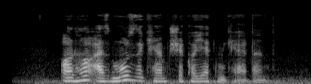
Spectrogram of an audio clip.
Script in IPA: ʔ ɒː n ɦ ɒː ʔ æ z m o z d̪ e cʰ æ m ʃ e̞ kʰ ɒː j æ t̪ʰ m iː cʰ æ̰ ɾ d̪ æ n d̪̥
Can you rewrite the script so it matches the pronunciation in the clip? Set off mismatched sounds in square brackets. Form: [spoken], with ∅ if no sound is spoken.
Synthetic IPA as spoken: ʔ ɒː n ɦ ɒː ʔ æ z m o z d̪ e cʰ æ m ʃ e̞ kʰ ɒː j æ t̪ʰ m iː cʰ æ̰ ɾ d̪ æ n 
